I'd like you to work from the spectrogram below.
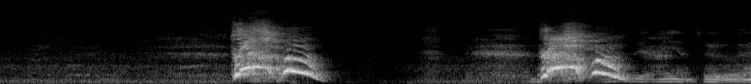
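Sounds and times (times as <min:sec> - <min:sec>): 
person sneezing: 0:02.3 - 0:03.2, 0:05.4 - 0:06.3.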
